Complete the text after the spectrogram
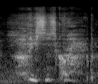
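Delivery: exhausted whisper. Real, not acted. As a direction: whisper it, wiped out. Whispered outro after ordeal.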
